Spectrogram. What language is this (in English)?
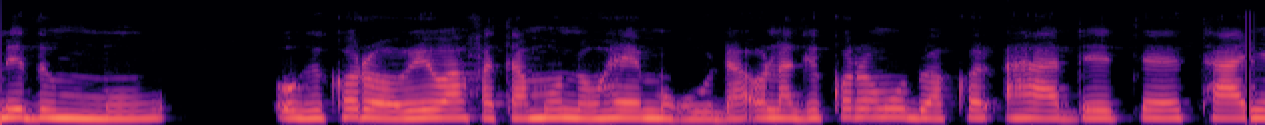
Kikuyu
